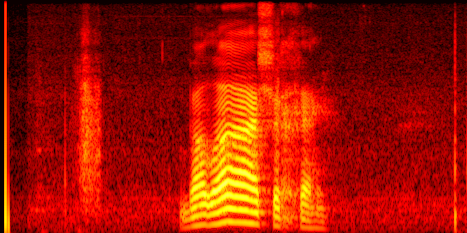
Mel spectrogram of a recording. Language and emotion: Russian, positive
